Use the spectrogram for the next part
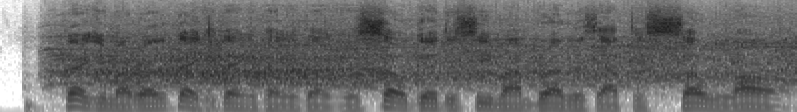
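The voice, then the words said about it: Smooth radio-DJ R&B voice. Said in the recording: “you keep using the radio voice ... I swear he's doing an R&B skit ... It's like a 70s singer on a cruise ship.”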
